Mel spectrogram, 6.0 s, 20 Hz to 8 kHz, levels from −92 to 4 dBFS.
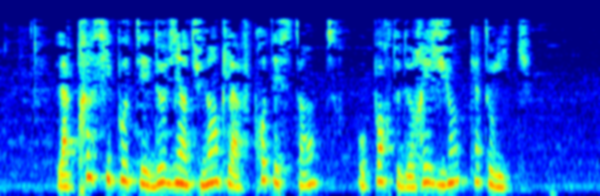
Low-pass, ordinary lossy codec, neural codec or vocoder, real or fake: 7.2 kHz; MP3, 24 kbps; none; real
